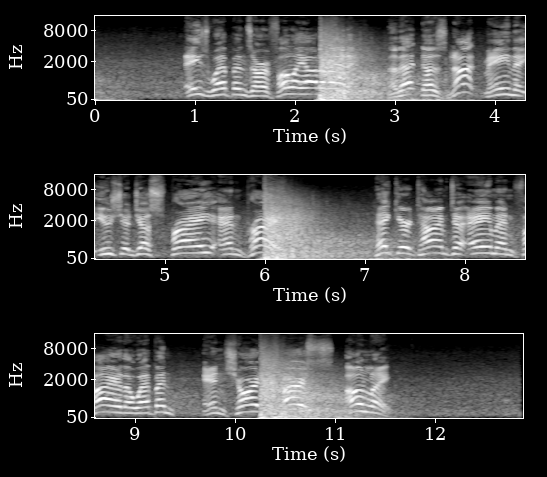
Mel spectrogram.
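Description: A man speaks loudly, giving firm instructions.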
